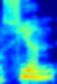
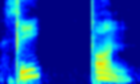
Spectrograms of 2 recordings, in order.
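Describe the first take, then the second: First: It is said together as one syllable. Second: It is split into two separate syllables. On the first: The speaker calls it right. "como sion están en una misma pronunciación" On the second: The speaker calls it wrong. "Yo no puedo decir sion en dos palabras porque miren cómo me va a sonar"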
